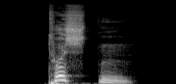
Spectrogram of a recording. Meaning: inflection of tuschen: 1. first/third-person plural preterite 2. first/third-person plural subjunctive II
- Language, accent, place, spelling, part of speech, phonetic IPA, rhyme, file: German, Germany, Berlin, tuschten, verb, [ˈtʊʃtn̩], -ʊʃtn̩, De-tuschten.ogg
